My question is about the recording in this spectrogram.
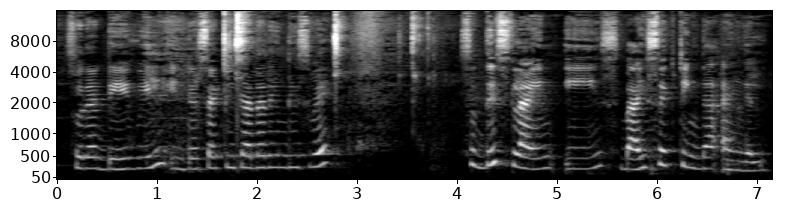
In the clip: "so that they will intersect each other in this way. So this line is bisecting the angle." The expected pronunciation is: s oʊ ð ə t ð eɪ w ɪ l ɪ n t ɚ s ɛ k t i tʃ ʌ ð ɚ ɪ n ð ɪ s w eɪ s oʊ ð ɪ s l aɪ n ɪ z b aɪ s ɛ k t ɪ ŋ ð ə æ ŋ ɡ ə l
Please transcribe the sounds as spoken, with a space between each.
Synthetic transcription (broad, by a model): s oʊ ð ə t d eɪ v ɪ l ɪ n t ɚ s ɛ k t i tʃ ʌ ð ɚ ɪ n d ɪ s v eɪ s oʊ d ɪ s l aɪ n ɪ z b aɪ s ɛ k t ɪ ŋ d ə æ ŋ ɡ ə l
